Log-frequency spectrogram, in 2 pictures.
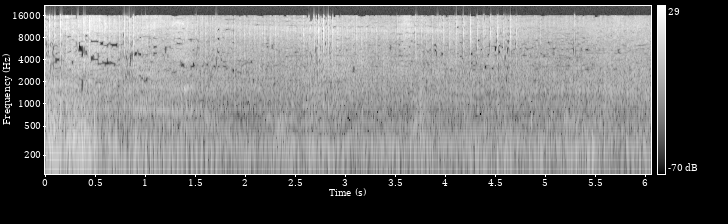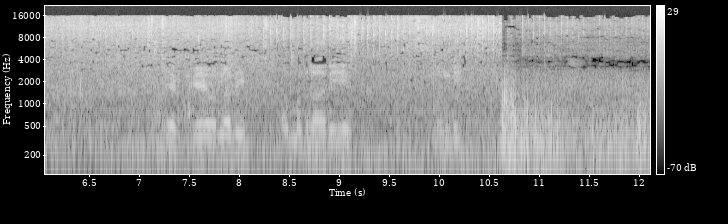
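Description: Engine and road noise of a vehicle driving along a rough dirt road, a steady rumble, with a few brief words spoken about eight seconds in. Near the end the sound cuts to a louder rush of wind on the microphone.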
